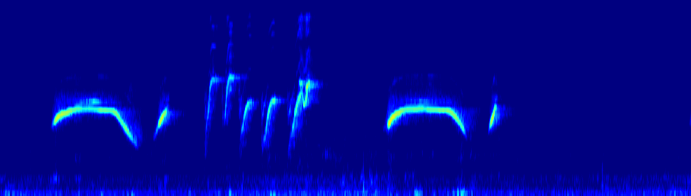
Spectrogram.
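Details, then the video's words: Bornean green magpie, young wild bird still changing into adult plumage: a clear arched whistle and short upslur, a cluster of rapid high chirps, then the arched whistle repeated. "Suara asli alam cucak ijo kalimantan"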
